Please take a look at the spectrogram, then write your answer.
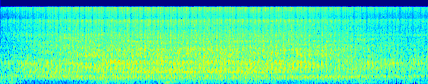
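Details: VW Touareg after replacing noisy air-conditioning compressor and pulley, controlled start before recharging A/C: steady, even idle with smooth mid-pitched hum, no rattle or whine from front accessories; noise gone.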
